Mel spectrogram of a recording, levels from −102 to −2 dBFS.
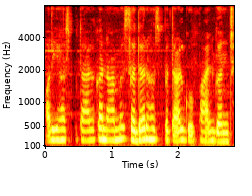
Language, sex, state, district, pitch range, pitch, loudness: Hindi, female, Uttar Pradesh, Hamirpur, 205-225 Hz, 215 Hz, -17 LUFS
